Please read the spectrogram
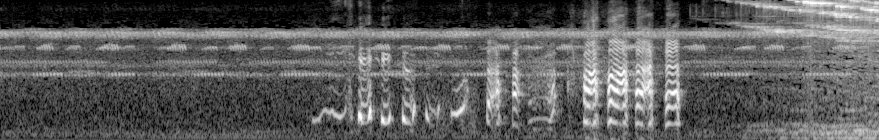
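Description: Night-time ambience: insects chirping in a steady, pulsing drone, with a run of frog croaks from about halfway through.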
